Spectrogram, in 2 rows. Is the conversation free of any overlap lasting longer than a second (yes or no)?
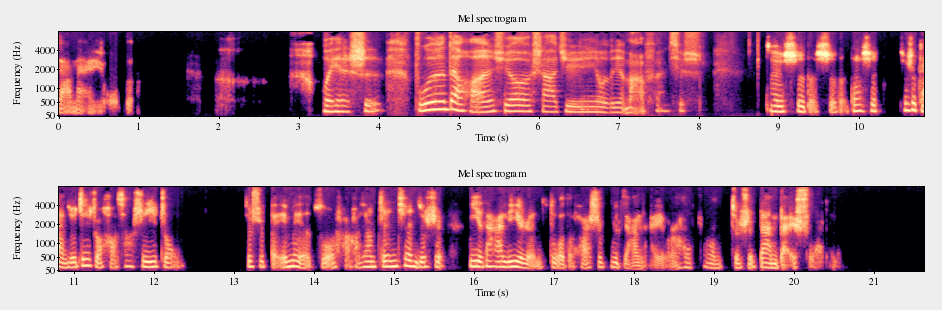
yes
